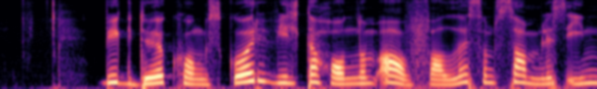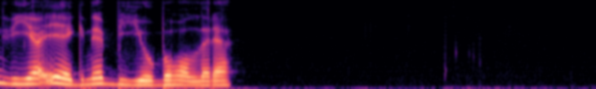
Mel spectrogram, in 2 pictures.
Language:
Norwegian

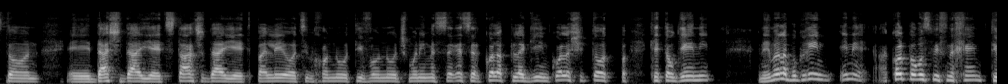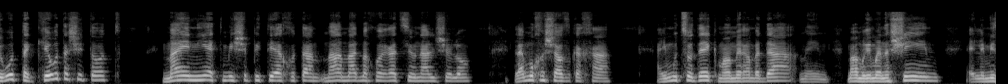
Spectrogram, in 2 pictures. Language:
Hebrew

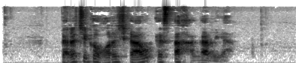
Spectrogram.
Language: Basque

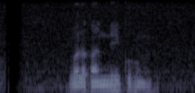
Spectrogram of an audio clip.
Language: Sinhala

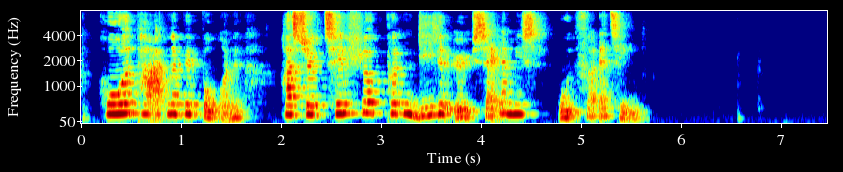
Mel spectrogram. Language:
Danish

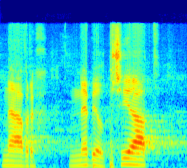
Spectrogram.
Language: Czech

